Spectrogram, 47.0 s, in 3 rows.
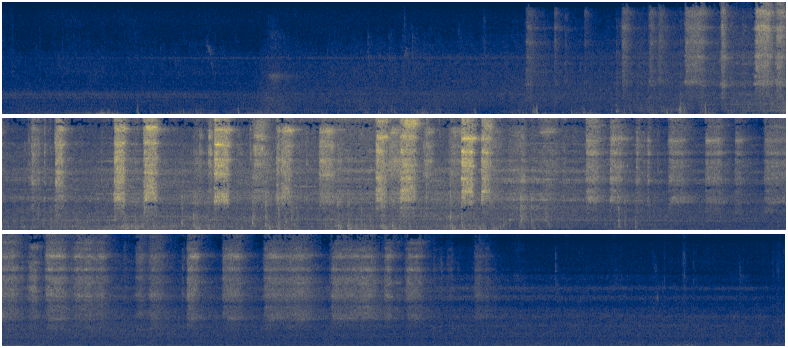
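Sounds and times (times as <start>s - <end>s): train rumble: 0.0s - 47.0s
train wheels squealing: 12.4s - 17.2s, 17.9s - 41.4s.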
